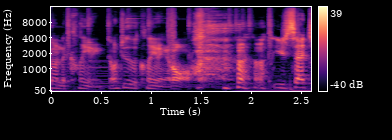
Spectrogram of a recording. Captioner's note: laughs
